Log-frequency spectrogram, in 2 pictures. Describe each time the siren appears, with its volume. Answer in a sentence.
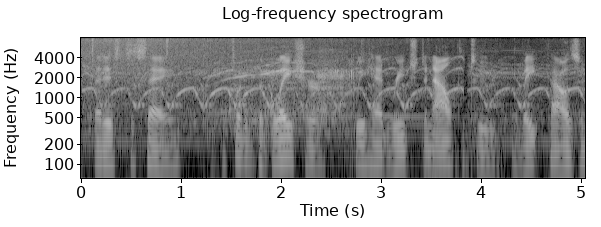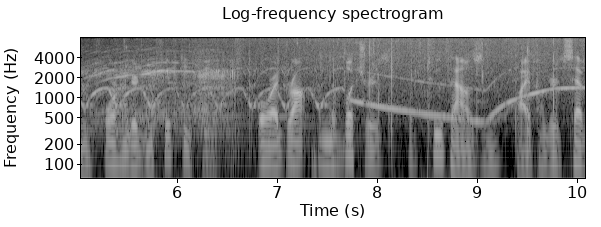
You can hear the siren from 0.0 to 9.8 s, at a steady volume.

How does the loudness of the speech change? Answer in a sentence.
The loudness of the speech stays about the same.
